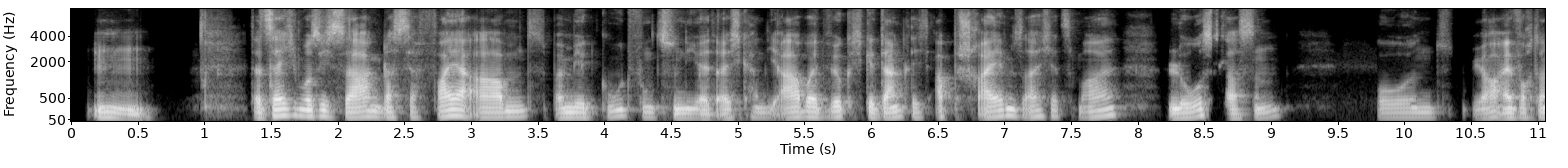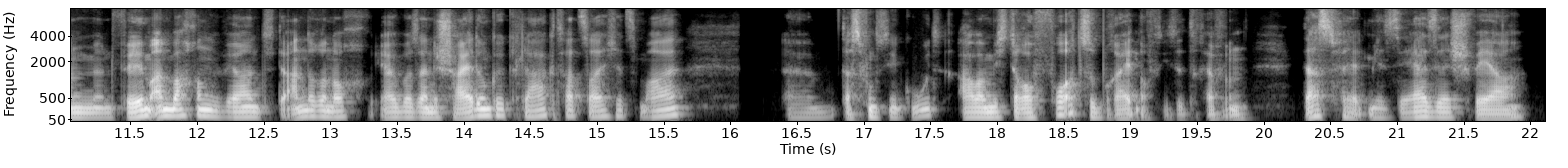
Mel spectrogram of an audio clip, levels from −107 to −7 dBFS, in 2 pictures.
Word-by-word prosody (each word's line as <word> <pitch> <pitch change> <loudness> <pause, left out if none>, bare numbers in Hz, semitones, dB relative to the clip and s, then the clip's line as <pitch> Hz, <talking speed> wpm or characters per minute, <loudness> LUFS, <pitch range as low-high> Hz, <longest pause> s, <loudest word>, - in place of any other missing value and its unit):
Mhm. 85 -5 -1 0.7
Tatsächlich 125 +1 +4
muss 115 -1 +3
ich 105 -3 +2
sagen, 100 +1 +4
dass 95 0 +1
der 95 - -6
Feierabend 100 -1 +2
bei 85 - -3
mir 90 -1 +1
gut 115 +5 -5
funktioniert. 85 -4 -2
Also, - - +1
ich 80 - -5
kann 90 -2 -9
die - - -8
Arbeit 95 0 +3
wirklich 100 +1 -2
gedanklich 90 -1 0
abschreiben, 110 +5 +1
sag 110 -2 -4
ich 110 - -10
jetzt 110 - -11
mal, 110 +8 -4 0.3
loslassen 90 0 -2 0.6
und, 90 +1 -8
ja, - - -1
einfach 85 0 +1
dann 90 0 +2
mir 90 - -1
'n 90 0 -6
Film 100 +7 +6
anmachen, 120 -3 +5
während 95 -1 0
der - - -2
andere 110 +1 +1
noch, 100 0 -3
ja, 95 - -2
über 95 +1 -1
seine 95 -1 +2
Scheidung 95 +8 +4
geklagt 120 -2 -5
hat, 110 - -2
sag 105 - -1
ich - - -13
jetzt 115 -3 -11
mal. 120 +7 -2 0.7
Ähm, 90 +2 -18
das - - +2
funktioniert - - -4
gut. 120 +1 -6
Aber 95 +1 +3
mich 95 0 +1
darauf 90 +1 +2
vorzubereiten - - 0
auf - - -15
diese - - -17
Treffen, 75 0 -9 0.4
das - - +4
fällt - - -7
mir 85 - -8
sehr, 90 +4 0
sehr 95 -1 -1
schwer, 80 -4 -1
95 Hz, 175 wpm, -24 LUFS, 90-110 Hz, 0.7 s, Film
